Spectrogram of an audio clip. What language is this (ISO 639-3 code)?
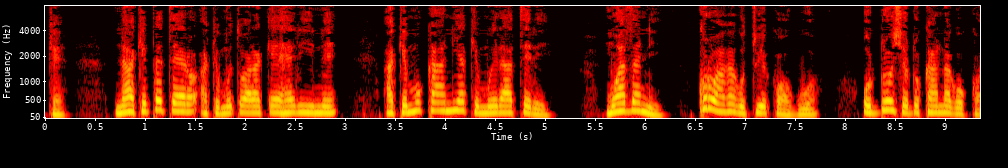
kik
